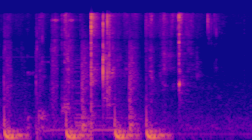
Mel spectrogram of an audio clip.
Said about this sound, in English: hold on, let me drink some water.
